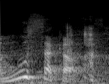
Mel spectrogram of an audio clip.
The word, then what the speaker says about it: moussaka: Ça s'appelle la moussaka. Comment? La moussaka. Je le prononce bien, chérie? – Oui, comme les Grecs même.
